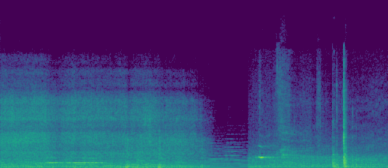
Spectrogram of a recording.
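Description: A steam train rumbles along the rails with a steady rolling drone, then quiets, followed by a few sharp clanks and squeals.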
